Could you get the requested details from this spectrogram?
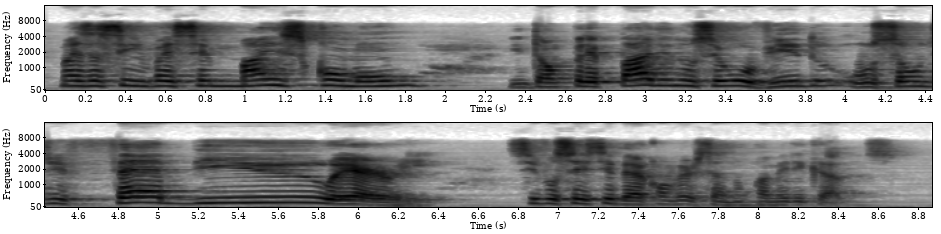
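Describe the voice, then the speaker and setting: A man teaching an online lesson. He explains pronunciation step by step, models English words slowly and keeps checking in with the viewer. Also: high voice, dark tone, highs cut off. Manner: frequent checking tags to the viewer.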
